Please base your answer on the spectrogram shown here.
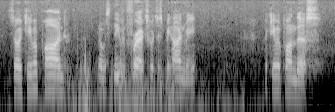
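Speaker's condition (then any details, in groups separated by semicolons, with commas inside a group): No condition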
